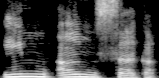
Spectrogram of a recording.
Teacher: پھر دیکھیے ان امسکا، اظہار ہے، نون ساکن کی آواز واضح ہوگی، ناقص غنہ اگین ہے. ان امسکا، اگین ام پہ ناقص غنہ، پورا ساؤنڈ کمپلیٹ ہو.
